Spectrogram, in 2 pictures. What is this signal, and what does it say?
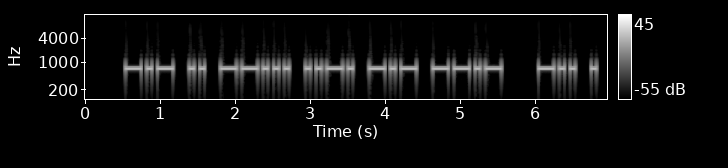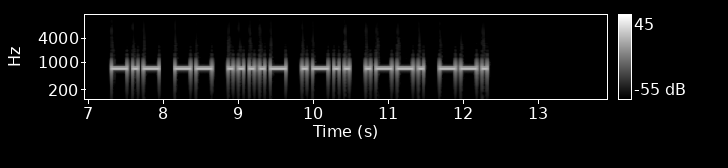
Morse code, heard as a keyed tone, about 17 wpm, 700 Hz. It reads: KI7FKQ DE KM4LPG
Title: USA Callsign DE Callsign - 6 Characters - 17wpm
